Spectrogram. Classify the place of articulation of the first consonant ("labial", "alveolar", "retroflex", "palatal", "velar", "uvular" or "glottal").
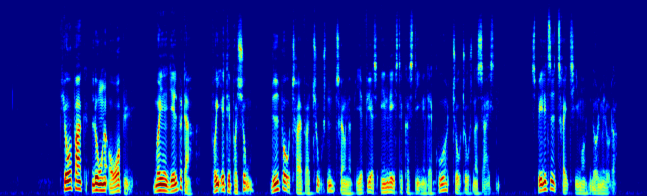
labial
